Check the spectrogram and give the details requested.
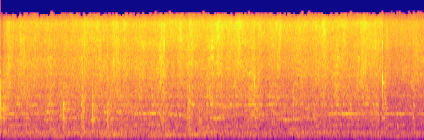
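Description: Onion-garlic masala paste with spice powders sizzling in oil in a nonstick wok while a wooden spatula stirs and scrapes it, with frequent short scrapes and taps against the pan. The masala is being fried until done.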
